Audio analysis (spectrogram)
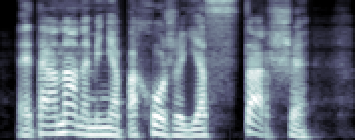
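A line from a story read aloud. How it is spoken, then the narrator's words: Spiteful. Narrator (Russian): злобно выдал Сшайр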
